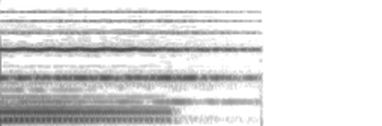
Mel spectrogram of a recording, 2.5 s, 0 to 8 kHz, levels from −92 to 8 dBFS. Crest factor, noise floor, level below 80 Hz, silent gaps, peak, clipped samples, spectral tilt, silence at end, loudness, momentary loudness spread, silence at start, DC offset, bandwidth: 14 dB; -55 dBFS; -80 dBFS; none; -14 dBFS; under 0.1%; -5 dB/octave; 0.8 s; -24 LUFS; 17 LU; 0 s; under 0.1%; 6.6 kHz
